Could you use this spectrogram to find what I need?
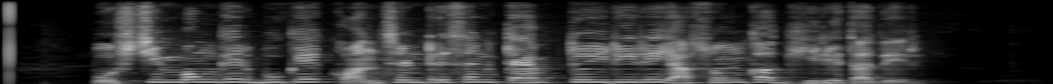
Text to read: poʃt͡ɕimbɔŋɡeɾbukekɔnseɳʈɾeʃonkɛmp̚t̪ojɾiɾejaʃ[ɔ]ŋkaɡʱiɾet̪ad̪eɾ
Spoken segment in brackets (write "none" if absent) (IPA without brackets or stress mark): o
